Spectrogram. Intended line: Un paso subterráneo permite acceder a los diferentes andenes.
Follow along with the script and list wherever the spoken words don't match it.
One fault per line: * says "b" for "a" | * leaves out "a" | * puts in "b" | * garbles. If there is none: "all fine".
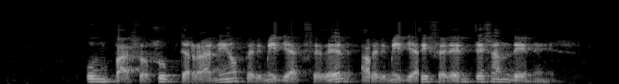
* says "permite" for "los"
